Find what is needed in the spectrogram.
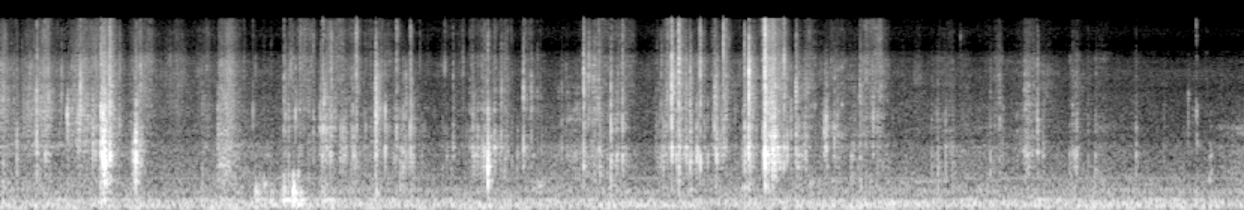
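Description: Clear plastic packaging sleeve crinkling and crackling as a nail-sticker sheet is slid out of it, in irregular rustles that thin out after about seven seconds.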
